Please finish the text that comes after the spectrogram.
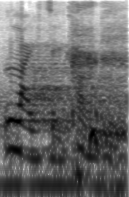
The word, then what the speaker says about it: Leipzig: Leipzig. I was very scared of mispronouncing it, but I will put it on screen.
